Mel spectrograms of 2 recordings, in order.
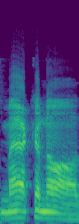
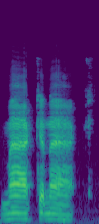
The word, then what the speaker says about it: Mackinac: Island Michigan and yes I believe it is pronounced maau that's what I was told even though it's spelled like mac andac since you were not allowed to drive to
